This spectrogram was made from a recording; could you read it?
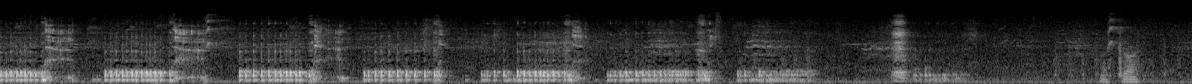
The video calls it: This Cute Koala is Calling for You!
